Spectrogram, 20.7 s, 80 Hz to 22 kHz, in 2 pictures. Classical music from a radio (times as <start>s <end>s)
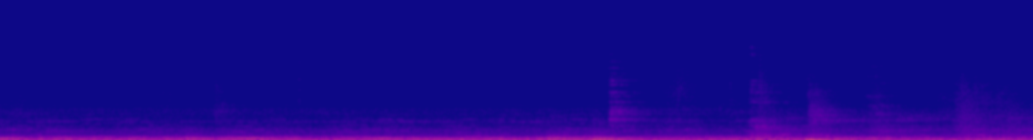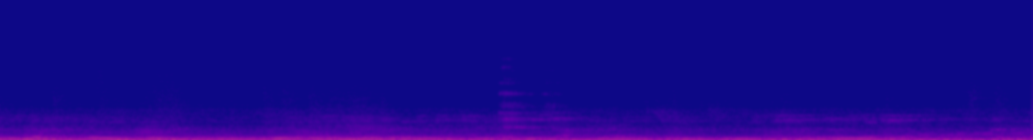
11.2s 20.6s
